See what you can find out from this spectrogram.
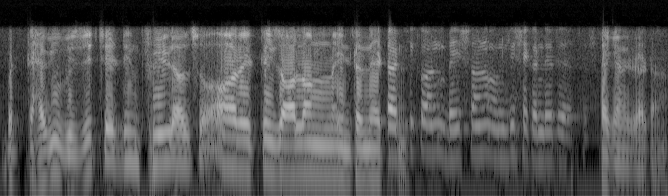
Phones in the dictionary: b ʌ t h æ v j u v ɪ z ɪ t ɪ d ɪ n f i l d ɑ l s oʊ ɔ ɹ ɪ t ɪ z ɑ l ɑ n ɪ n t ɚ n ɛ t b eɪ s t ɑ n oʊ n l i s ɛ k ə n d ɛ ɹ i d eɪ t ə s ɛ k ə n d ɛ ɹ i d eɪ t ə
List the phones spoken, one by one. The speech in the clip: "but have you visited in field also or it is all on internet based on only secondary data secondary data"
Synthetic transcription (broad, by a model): b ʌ t h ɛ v j u v ɪ z ɪ t ɪ d ɪ n f i l d ɑ l s oʊ ɔ ɹ ɪ t ɪ z ɑ l ɑ n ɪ n t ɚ n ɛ t b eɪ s ɑ n oʊ n l i s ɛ k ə n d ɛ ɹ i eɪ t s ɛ k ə n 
